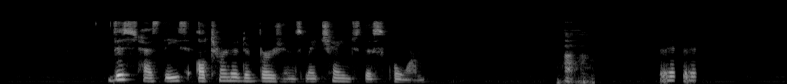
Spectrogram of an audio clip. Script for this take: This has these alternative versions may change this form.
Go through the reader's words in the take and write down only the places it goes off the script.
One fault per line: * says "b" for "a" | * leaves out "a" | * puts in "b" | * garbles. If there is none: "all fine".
all fine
